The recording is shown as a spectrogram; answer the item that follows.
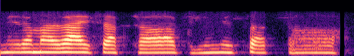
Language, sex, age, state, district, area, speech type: Nepali, female, 45-60, West Bengal, Jalpaiguri, rural, conversation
